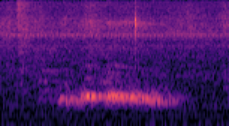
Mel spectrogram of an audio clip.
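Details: At night in a bird garden in Ba Vì, Hanoi, Vietnam, a spotted dove delivers one drawn-out, low, gently wavering coo of about a second against a quiet hum.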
